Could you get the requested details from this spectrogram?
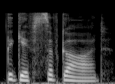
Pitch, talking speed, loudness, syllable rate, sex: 185 Hz, 205 wpm, -18 LUFS, 4.3 syllables/s, female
